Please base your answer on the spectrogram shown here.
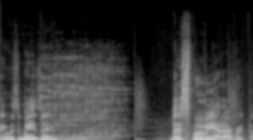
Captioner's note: bright chime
